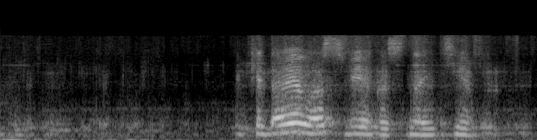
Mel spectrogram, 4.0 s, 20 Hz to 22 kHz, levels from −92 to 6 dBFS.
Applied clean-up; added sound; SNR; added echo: neural separator model SepFormer DNS4.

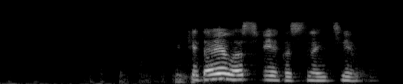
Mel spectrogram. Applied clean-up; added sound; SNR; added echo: neural mask model DeepFilterNet 3.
